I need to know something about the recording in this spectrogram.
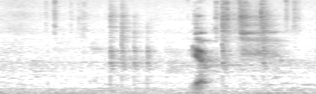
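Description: Stiff cards rustle and tap softly in a hand.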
